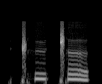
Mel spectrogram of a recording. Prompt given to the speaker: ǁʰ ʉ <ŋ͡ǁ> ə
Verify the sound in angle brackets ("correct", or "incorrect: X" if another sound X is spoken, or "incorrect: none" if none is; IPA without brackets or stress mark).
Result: incorrect: ǁ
